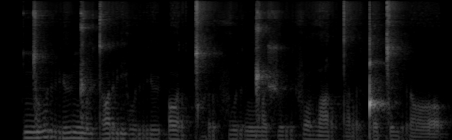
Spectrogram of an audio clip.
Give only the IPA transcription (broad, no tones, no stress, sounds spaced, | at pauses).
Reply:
ŋ͡ǀ u r ʉ ŋ͡ǁ u d ɔ r j u r ʉ ʔ ɔ r ɡ͡ǀ ɔ r f u r ŋ͡ǁ ɔ ʃ u r f ʉ ðˤ ɛ r dˤ ɛ r ǃ ɛ ǀ ʉ r ɔ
